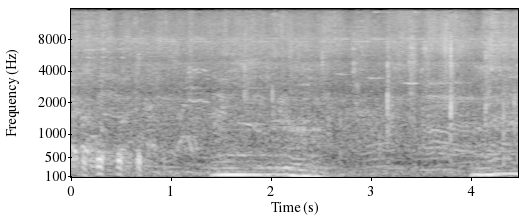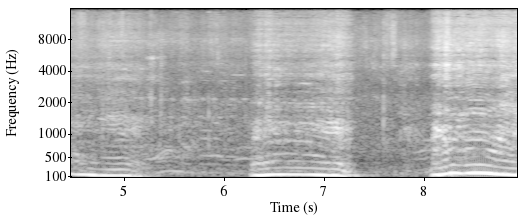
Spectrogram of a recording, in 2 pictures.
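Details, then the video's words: Male lion at San Diego Zoo roaring after a sneeze: deep grunting roars in bursts, each about a second long, growing louder toward the end, with a man's voice faintly in the background. "Scary Huge Lion Sneezes and Then Gives Out A Loud Roar"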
